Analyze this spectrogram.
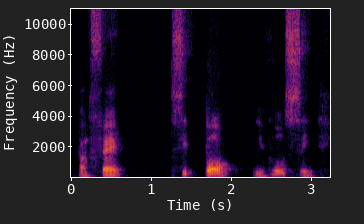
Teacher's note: Veja que a sílaba acentuada dá sempre na última. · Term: oxítonas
